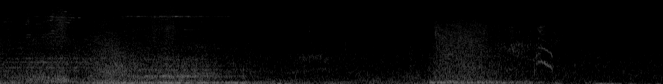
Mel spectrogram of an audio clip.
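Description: Crackling lightning magic bursts loudly.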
